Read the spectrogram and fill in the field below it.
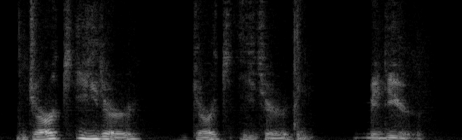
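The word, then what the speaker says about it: Midir: actually no I'll say dark eater dark eater mider m i d i r d a r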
